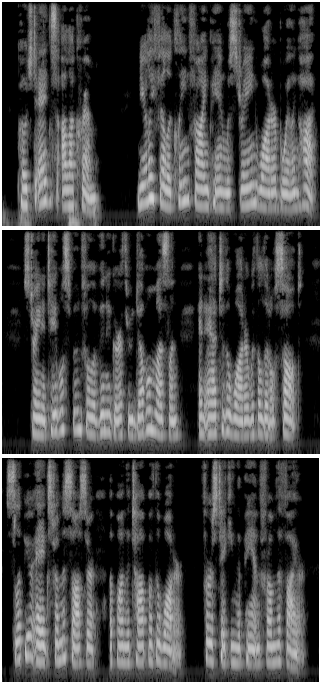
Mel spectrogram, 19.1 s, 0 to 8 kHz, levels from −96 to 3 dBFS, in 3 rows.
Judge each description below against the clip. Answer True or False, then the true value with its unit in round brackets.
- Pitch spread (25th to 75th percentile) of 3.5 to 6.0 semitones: False (3.0 semitones)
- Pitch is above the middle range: False (180 Hz)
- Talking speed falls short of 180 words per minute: True (165 wpm)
